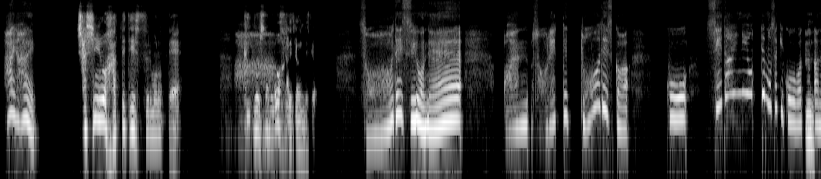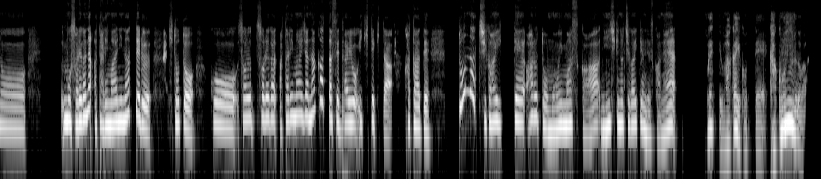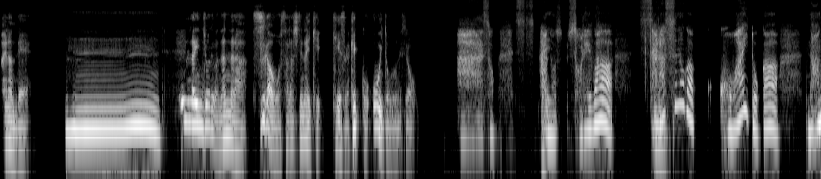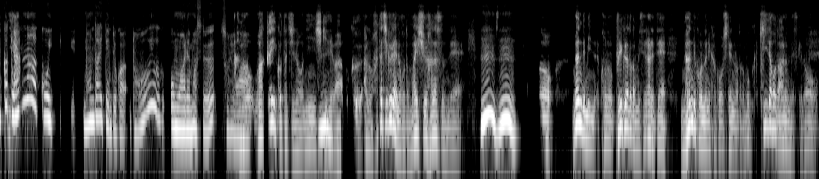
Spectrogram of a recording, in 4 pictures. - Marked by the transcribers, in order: other background noise; tapping; drawn out: "うーん"
- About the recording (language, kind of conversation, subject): Japanese, podcast, 写真加工やフィルターは私たちのアイデンティティにどのような影響を与えるのでしょうか？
